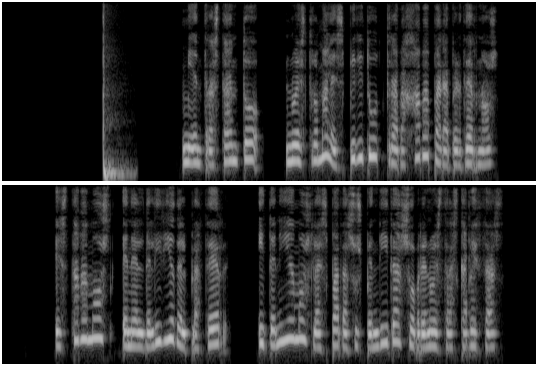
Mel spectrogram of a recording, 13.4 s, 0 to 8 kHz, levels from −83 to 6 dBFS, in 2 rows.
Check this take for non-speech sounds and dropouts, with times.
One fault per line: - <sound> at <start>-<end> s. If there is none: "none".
- thud at 1.3-1.7 s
